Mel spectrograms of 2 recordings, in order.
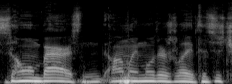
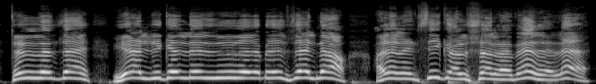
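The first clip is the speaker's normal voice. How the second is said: high babbling mock of her garbled page; garbled high-pitched nonsense mimicry; deaf accent; 11 semitones higher, 3 dB louder than usual. Comedian imitating the cashier's unintelligible overhead page, high babble. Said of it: "she had deaf accent".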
